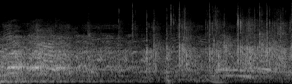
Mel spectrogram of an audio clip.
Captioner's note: laughter; applause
